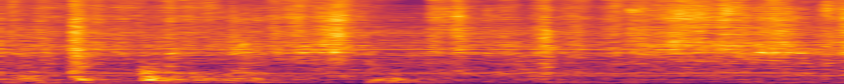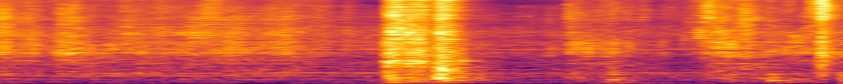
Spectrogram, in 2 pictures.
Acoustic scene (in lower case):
kitchen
